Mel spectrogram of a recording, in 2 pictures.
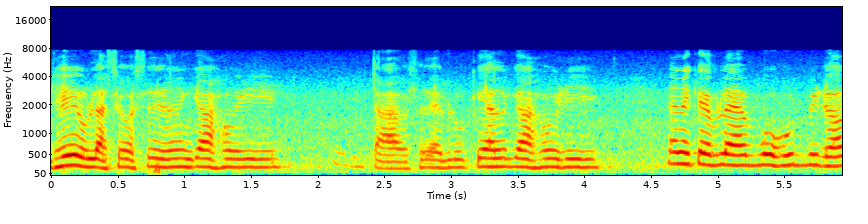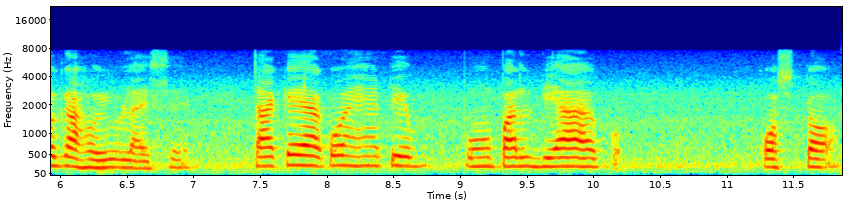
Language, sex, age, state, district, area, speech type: Assamese, female, 60+, Assam, Golaghat, urban, spontaneous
